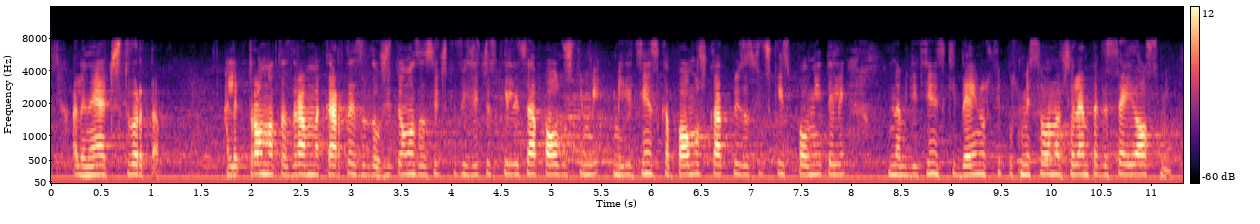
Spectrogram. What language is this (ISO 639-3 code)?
bul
